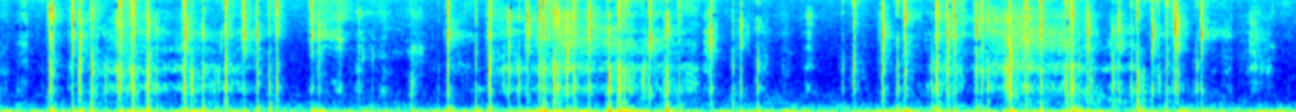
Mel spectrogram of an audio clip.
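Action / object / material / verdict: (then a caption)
tap / silicone phone case tapped with fingernails / silicone / none. Long nails tap fast on a pink piggy-themed silicone phone case with a soft, wavy raised surface, lying on a table. The taps come as a steady, rapid stream of short, crisp clicks with a low thudding undertone and some light scratchy texture between them.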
